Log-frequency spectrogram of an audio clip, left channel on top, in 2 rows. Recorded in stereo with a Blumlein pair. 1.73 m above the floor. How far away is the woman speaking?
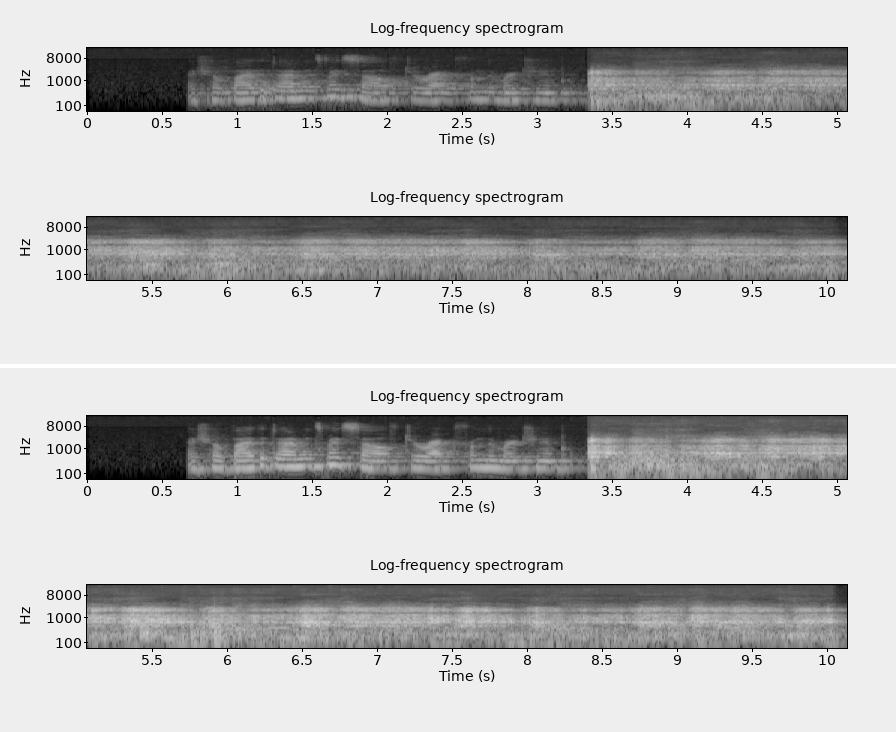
About 1.8 m.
